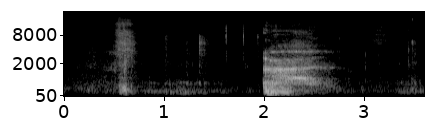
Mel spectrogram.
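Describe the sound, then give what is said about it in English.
A short sniff, then a loud, forceful blast of air snorted out through the nose without a tissue, a wet, noisy snot rocket lasting about half a second, with no talking. “I'm just gonna fucking snot rocket on my own ass, I guess.”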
